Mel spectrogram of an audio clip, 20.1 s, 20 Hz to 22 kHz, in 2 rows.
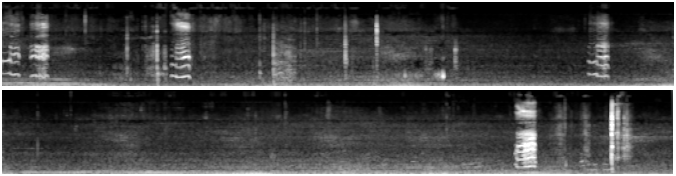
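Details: Monkey calling out to people: short, sharp harmonic cries at about 0.3, 2.7, 9 and 18 seconds, each a quick shrill burst, over a steady low engine-like rumble with faint voices.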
